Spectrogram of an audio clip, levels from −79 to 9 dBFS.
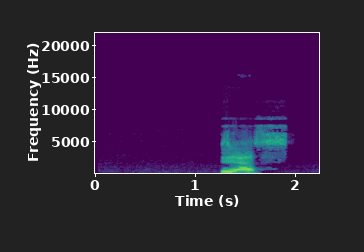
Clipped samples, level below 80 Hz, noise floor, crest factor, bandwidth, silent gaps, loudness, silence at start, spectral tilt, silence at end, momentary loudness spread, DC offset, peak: under 0.1%; -60 dBFS; -64 dBFS; 16 dB; 9.2 kHz; none; -15 LUFS; 1.25 s; -5 dB/octave; 0.35 s; 13 LU; under 0.1%; -2 dBFS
